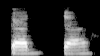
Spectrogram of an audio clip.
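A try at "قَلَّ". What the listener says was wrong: Qalla. It's lam.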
